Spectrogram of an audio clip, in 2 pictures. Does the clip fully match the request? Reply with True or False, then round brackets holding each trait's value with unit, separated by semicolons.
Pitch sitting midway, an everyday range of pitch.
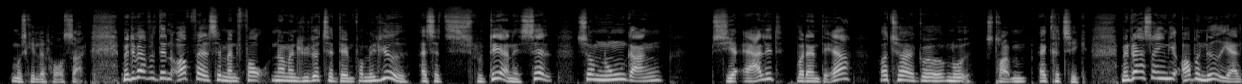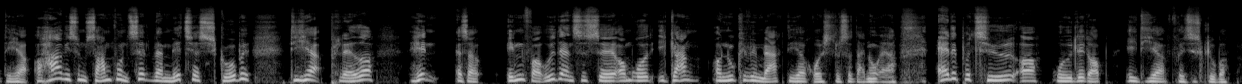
False (170 Hz; 6.9 semitones)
